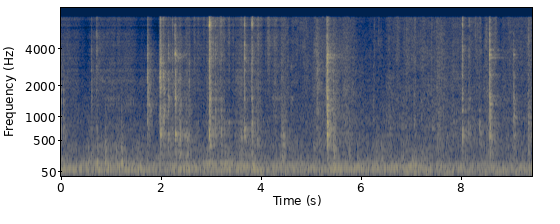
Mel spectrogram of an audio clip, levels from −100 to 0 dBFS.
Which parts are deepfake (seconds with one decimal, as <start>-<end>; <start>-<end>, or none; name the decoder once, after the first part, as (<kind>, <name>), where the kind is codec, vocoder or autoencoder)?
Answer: 0.0-4.5 (codec, DAC)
